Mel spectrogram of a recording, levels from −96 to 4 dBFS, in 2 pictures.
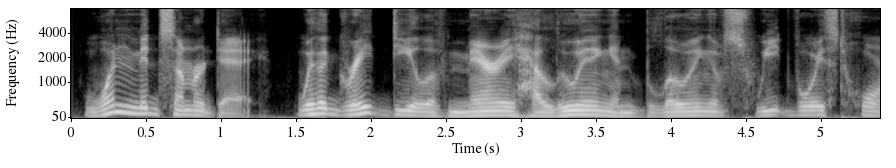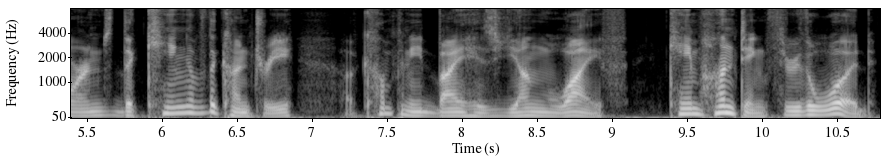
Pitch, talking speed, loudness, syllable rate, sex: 105 Hz, 170 wpm, -19 LUFS, 4.4 syllables/s, male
